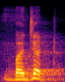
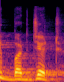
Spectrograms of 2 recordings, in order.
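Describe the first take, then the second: First: बजट said "bajat" with no D; silent D. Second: बजट said "bad-jet" with audible D; D sounded. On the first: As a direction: go straight to the J in बजट. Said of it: "इसे पढ़ेंगे". (बजट में ड silent) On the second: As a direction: break बजट with a D before J. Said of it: "ना कि". (बजट को "बड्जेट" बोलें) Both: Shown as a demonstration.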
